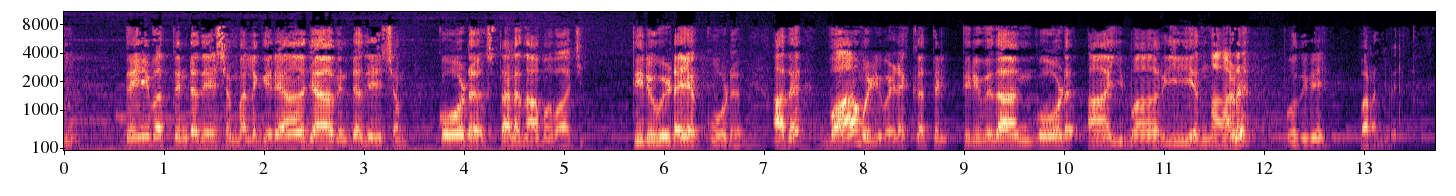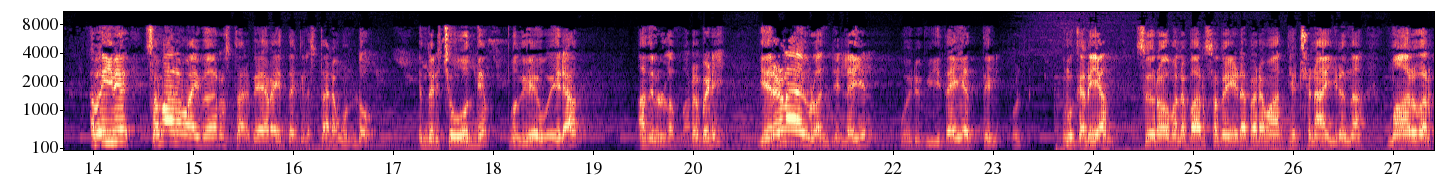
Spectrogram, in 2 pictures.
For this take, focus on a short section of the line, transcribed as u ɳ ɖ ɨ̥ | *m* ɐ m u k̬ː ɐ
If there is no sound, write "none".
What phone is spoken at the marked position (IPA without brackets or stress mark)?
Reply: n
